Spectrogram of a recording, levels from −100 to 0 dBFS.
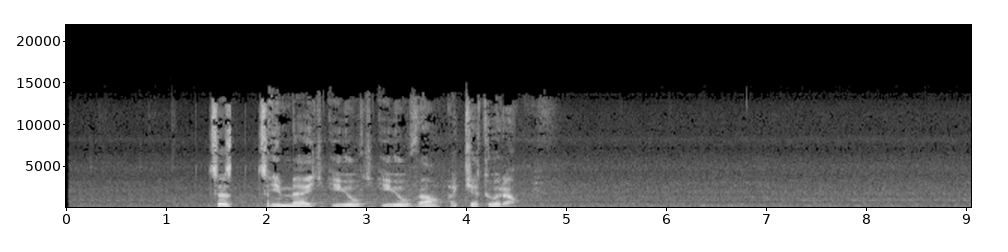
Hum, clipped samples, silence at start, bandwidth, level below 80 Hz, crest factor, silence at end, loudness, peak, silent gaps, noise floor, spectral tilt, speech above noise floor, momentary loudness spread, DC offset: none; under 0.1%; 1.45 s; 14.5 kHz; -54 dBFS; 22 dB; 4.25 s; -18 LUFS; -2 dBFS; none; -47 dBFS; -4 dB/octave; 29 dB; 8 LU; under 0.1%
